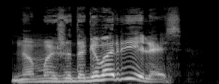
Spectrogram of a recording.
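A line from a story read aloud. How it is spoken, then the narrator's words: Barked. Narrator (Russian): рявкнул Калаан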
